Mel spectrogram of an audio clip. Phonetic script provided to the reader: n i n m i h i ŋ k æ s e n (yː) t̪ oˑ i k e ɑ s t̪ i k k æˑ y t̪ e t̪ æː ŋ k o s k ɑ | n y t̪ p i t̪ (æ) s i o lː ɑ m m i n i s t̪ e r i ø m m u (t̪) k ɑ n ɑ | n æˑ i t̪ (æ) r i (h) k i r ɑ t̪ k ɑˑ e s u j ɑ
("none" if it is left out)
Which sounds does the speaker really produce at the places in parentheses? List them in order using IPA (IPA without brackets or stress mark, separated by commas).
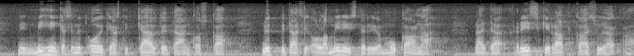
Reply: y, æ, none, æ, s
